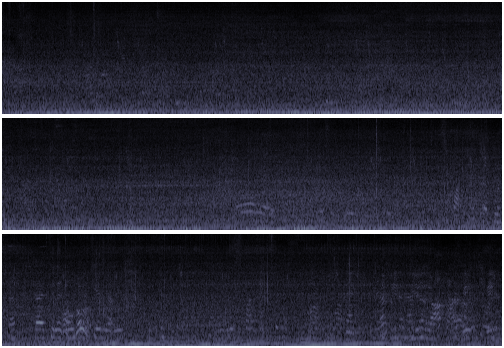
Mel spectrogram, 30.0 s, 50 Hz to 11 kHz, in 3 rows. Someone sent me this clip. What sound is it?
Soundscapes > Urban
City sounds of Tolmin (Slovenia) Sunday 8am by Church bell
It was recorded by IPhone 15 in city Tolmin (Slovenia), on sunday morning at 8am in midsummer.
Bell, church, City, morning, People, Slovenia, Street, talks, Tolmin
